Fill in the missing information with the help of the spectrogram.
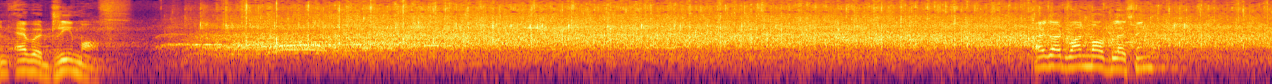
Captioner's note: applause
